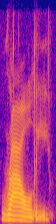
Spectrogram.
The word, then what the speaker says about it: Rowley: a person's name rowley but the row could also sound like row like row in a boat a row in a spreadsheet a row of pews in church and the same row can be pronounced as rao which means an argument but in this case in a person's name you should guess that it's an ow rowley which we uh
